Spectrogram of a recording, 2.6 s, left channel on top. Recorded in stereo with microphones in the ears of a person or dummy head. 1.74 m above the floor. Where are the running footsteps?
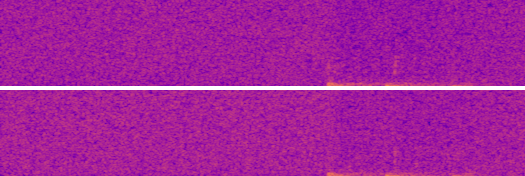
10° left (ahead or behind), 7.5 m.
